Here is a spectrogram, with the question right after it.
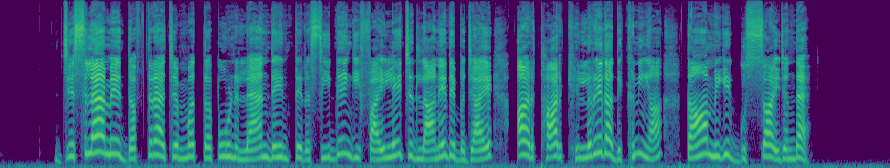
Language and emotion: Dogri, angry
